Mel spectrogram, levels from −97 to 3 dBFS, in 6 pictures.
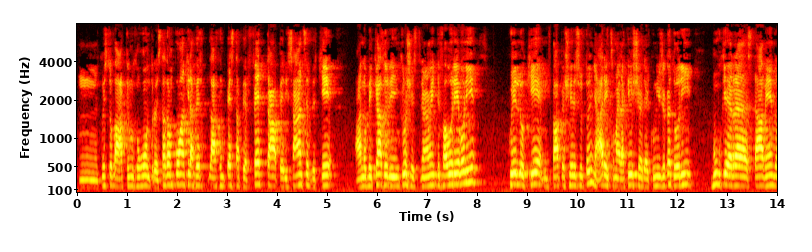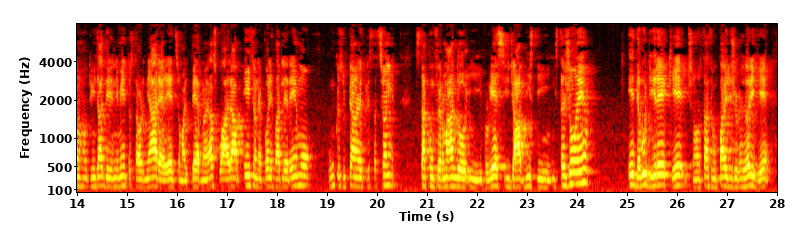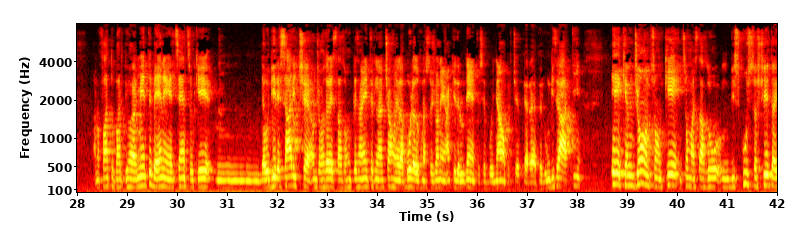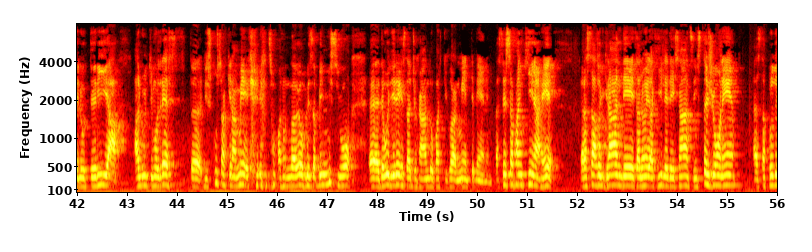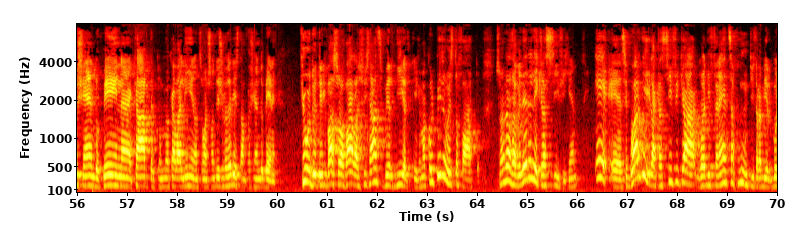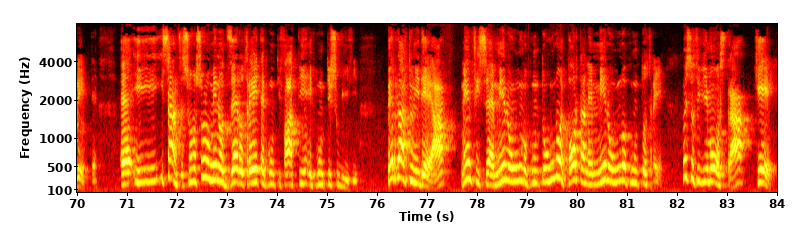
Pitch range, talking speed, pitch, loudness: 145-185 Hz, 175 wpm, 165 Hz, -19 LUFS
